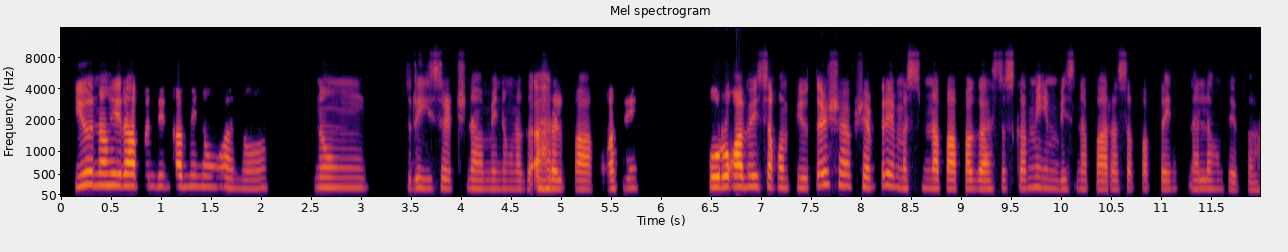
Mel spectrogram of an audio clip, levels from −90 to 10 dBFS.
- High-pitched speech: Yes, high, 200 Hz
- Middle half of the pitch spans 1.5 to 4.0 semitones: Yes, average, 3.3 semitones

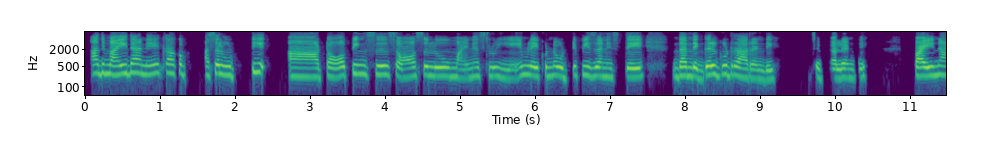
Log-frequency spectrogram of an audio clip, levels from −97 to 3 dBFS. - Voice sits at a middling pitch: No, high, 235 Hz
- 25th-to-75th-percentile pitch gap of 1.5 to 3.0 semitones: No, average, 3.5 semitones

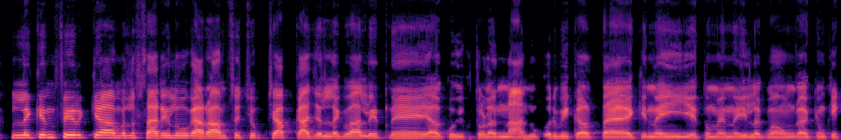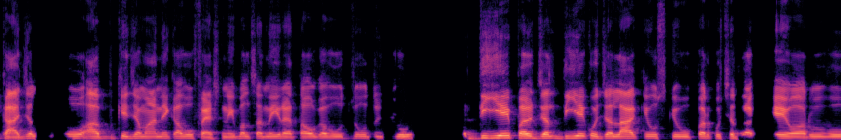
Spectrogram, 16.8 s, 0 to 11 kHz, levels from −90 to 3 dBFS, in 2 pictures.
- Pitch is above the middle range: No, medium, 150 Hz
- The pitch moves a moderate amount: Yes, average, 3.3 semitones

